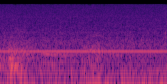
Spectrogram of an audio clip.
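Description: Quiet room tone with a faint, steady high-pitched hum at one pitch, and a faint soft knock just after the start.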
